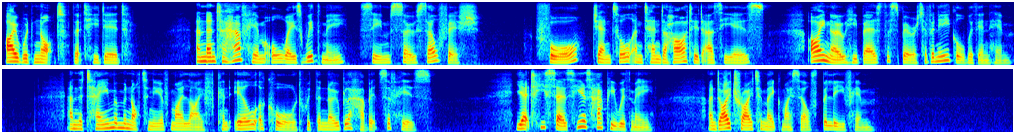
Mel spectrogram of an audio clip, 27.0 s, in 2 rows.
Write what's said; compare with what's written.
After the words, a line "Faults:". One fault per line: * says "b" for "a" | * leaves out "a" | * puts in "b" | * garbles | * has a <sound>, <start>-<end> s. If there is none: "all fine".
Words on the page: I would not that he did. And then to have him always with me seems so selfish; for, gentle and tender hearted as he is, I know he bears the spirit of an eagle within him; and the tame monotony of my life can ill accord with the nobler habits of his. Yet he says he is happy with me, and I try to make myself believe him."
I would not that he did. And then to have him always with me seems so selfish; for, gentle and tender hearted as he is, I know he bears the spirit of an eagle within him; and the tame monotony of my life can ill accord with the nobler habits of his. Yet he says he is happy with me, and I try to make myself believe him."
Faults:
all fine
